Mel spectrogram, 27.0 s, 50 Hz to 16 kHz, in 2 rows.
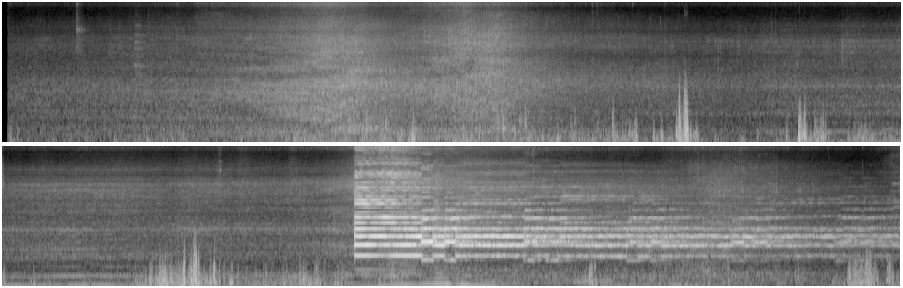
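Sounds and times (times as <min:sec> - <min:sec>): vehicle noise: 0:01.2 - 0:26.9
ambulance electronic siren: 0:18.8 - 0:26.9.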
